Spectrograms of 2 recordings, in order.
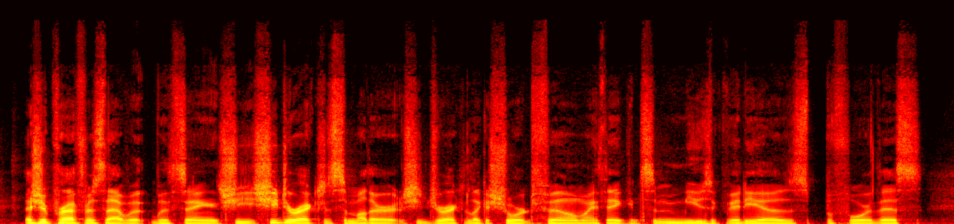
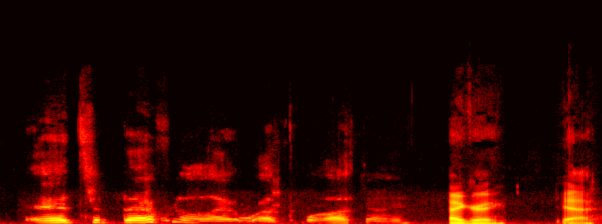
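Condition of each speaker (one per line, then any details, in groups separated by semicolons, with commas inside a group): No condition
Friedreich's ataxia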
